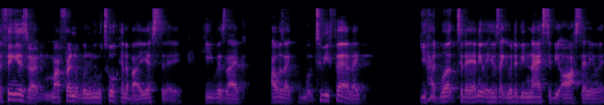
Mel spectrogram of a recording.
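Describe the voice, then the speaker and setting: With a London accent, a man speaks very fast in a fairly low voice, using ordinary pitch variation over a quiet background. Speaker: podcast host. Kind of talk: casual chat.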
